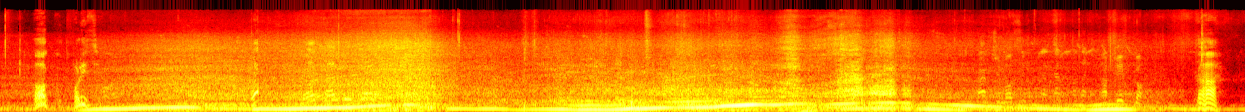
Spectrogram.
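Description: An off-road vehicle's engine revs hard, rising and falling as it climbs.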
